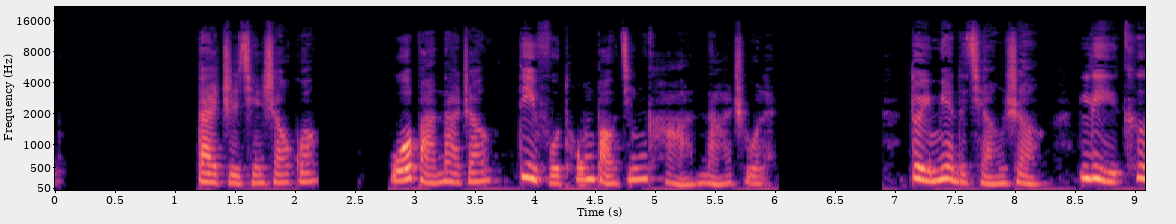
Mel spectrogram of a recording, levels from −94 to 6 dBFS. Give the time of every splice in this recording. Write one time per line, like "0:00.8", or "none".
0:01.1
